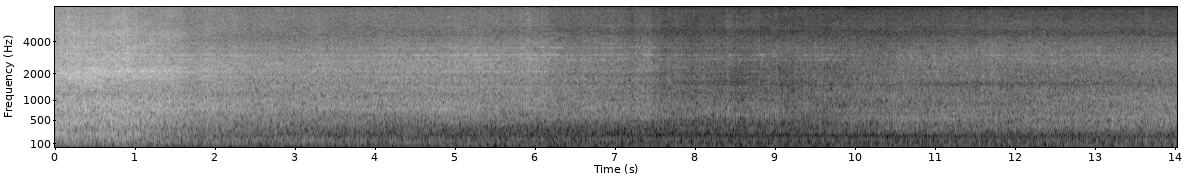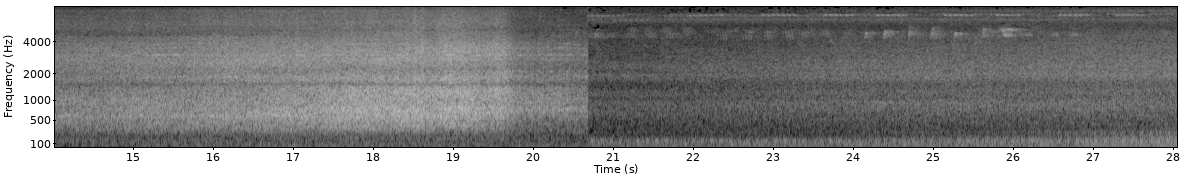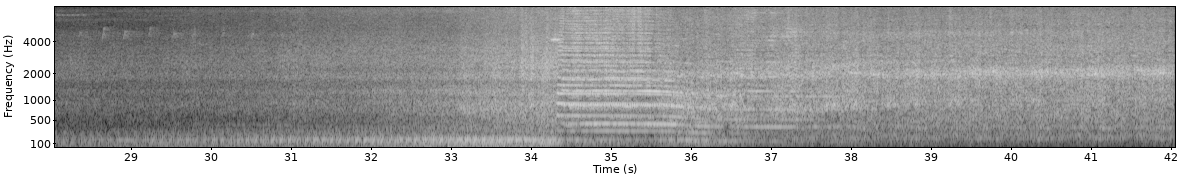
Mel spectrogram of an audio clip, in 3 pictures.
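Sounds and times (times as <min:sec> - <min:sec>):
rushing noise: 0:00.0 - 0:20.7, 0:26.1 - 0:42.0
diesel locomotive engine rumble: 0:00.0 - 0:42.0
train horn chord: 0:34.0 - 0:38.0.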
